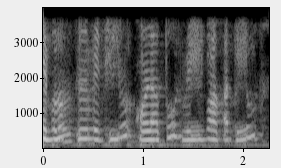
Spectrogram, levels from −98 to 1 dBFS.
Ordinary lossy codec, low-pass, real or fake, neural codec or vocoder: none; 3.6 kHz; fake; codec, 16 kHz in and 24 kHz out, 0.6 kbps, FireRedTTS-2 codec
